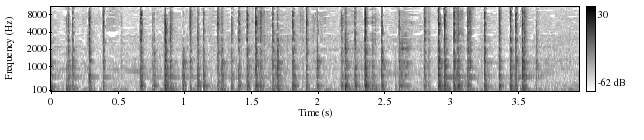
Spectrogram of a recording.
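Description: A blue translucent plastic rocket-shaped lamp, about 30 cm tall with a red plastic nose cone and base and seemingly hollow or liquid-filled, is tapped and scratched with long manicured nails on both hands while held in front of the microphone. About 23 quick, dry, clicky taps are heard, bright and crisp with almost no ring, mixed with light scratching.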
